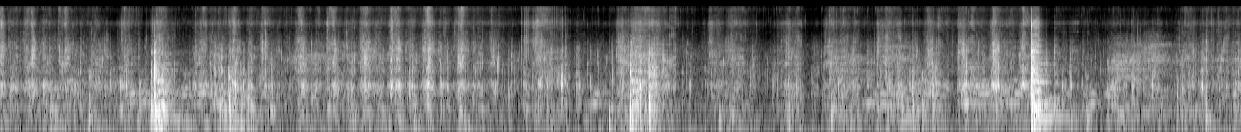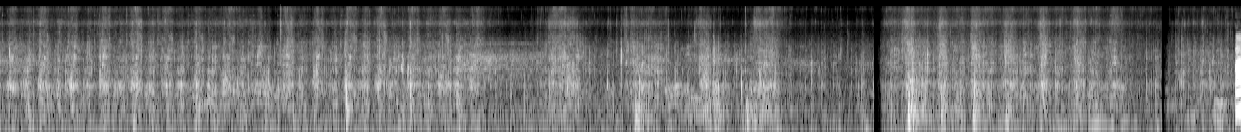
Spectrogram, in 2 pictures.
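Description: Silicone spatula stirring and scraping a thick mixture of ground dried coconut and sugar syrup in a metal kadhai as it cooks, a faint continuous scraping with a few louder knocks of the spatula against the pan, near the start and twice in the first half.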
